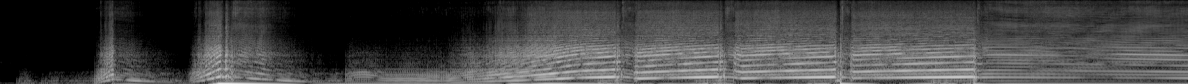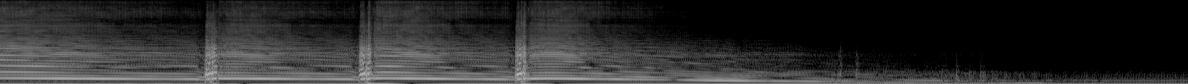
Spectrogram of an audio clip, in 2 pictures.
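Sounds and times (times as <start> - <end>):
Kawasaki Z900 motorcycle exhaust headers: 0.0 - 23.7.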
